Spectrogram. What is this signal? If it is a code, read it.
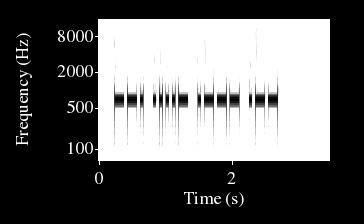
Morse code, heard as a keyed tone, about 25 wpm, 700 Hz. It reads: G4JW
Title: DXCC-100 Call Signs - 4 Characters - 25wpm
